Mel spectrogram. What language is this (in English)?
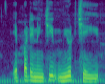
Telugu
